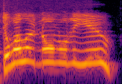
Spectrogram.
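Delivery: high, squeaky mock protest; imitating indignant Joe. Acting out Joe confronting police.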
